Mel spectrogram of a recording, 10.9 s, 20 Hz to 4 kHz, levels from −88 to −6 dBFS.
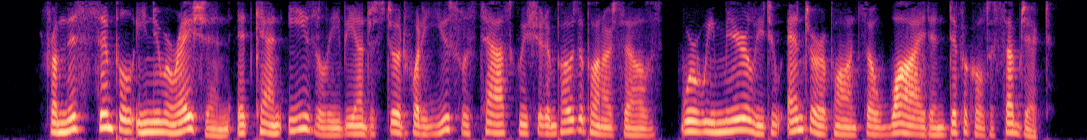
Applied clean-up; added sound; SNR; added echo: none; none; none; none.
